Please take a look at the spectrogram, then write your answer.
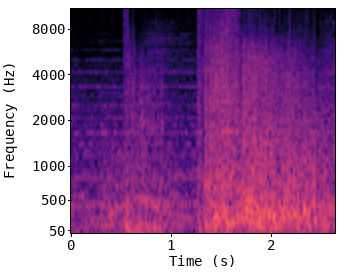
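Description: Mech weapons fire in the Front Mission 3 video game: an initial heavy thump, then a loud booming blast at about one second followed by a sustained crashing roar of impacts.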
